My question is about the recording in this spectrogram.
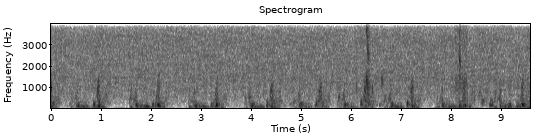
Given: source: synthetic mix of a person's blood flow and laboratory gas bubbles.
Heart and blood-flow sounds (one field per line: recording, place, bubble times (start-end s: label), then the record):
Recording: Doppler ultrasound of blood flow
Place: precordium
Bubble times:
6.10-6.16 s: bubbles
6.25-6.65 s: bubbles
8.07-8.35 s: bubbles
8.44-8.88 s: bubbles
9.10-9.21 s: bubbles
9.43-9.47 s: bubbles
9.50-9.59 s: bubbles
From the record:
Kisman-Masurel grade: 221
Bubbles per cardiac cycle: several, 3 to 8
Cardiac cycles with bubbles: 10 to 50%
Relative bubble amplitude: barely perceptible (0.100 to 0.250)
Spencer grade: 2 (many but less than half of the cardiac periods contain bubble signals, singularly or in groups)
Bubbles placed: anywhere in the cardiac cycle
